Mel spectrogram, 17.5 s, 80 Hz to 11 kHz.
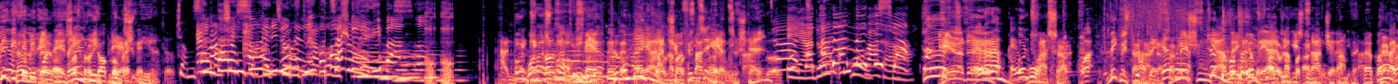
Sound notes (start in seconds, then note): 5.2 snorts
